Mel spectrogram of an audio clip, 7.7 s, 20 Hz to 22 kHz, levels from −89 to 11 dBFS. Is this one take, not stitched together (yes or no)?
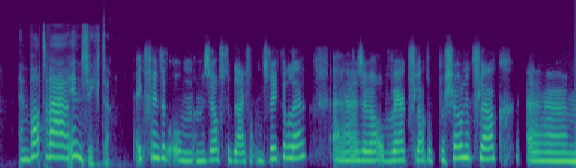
no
